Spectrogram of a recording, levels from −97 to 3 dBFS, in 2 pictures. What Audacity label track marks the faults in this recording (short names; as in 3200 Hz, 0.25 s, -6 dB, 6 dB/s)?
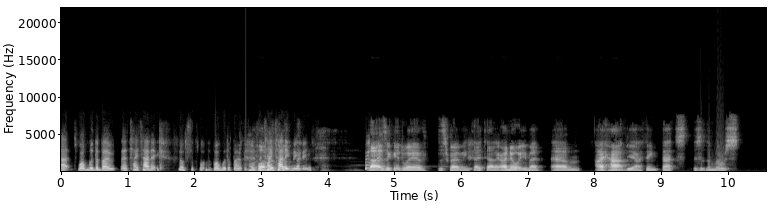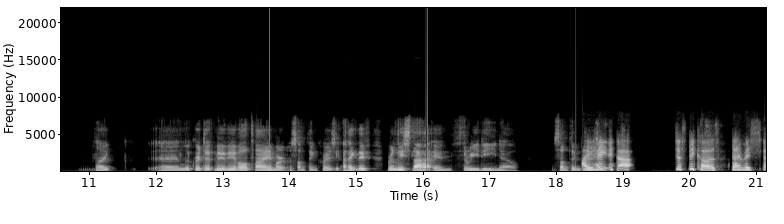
2.770000	2.770000	gap 3.1 ms
9.600000	9.970000	clipped -28 dBFS
13.700000	13.700000	pop -11 dBFS
16.050000	16.070000	gap 24 ms
18.290000	18.300000	gap 7.4 ms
